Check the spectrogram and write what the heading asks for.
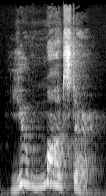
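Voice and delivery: very high, loud, shrill shrieking scream. Someone screams at the messenger who killed the girl's father. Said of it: "Ben screamed".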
